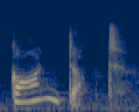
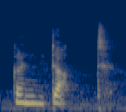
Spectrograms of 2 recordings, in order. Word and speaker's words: conduct: Pronounce करते हैं, देखिए कॉन्डक्ट, कॉन्डक्ट, राइट। पर उसी वर्ड को हम जब वर्ब फॉर्म में रखते हैं तो कैसे प्रोनाउंस करें, कंडक्ट, कंडक्ट, पहला कॉन्डक्ट, दूसरा कंडक्ट।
